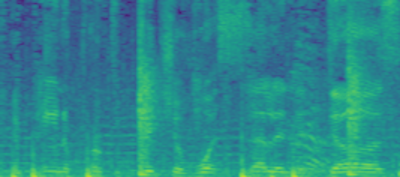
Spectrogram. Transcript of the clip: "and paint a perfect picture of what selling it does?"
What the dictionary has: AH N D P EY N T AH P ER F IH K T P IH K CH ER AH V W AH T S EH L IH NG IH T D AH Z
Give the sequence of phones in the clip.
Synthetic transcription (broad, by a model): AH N P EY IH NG AH P ER F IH K P IH CH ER AH V W AH T S EH L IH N IH T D AH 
